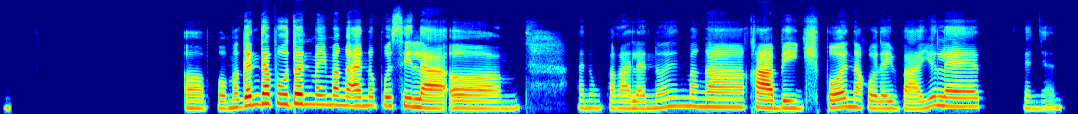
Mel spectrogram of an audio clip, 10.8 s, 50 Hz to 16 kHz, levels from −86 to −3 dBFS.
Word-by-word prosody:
dun. - - -17 1.7
Opo, 190 -1 -6
maganda 265 +8 +5
po 300 -1 +1
dun 300 -1 +6
may 285 0 -2
mga 260 -3 +2
ano 255 - -4
po 245 0 -4
sila, 220 -6 +2
um, 185 -1 -3 0.6
anong 195 0 -11
pangalan 185 0 -5
nun, 235 +6 -7
mga 220 -2 -2
cabbage 195 -3 +2
po 205 +2 +1
na 215 -3 -4
kulay 185 -1 -4
violet, 235 +7 -2 0.4
ganiyan. 185 +2 -15
205 Hz, 115 wpm, -20 LUFS, 185-245 Hz, 1.7 s, dun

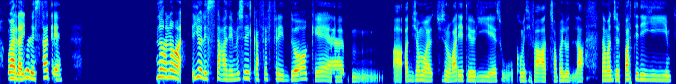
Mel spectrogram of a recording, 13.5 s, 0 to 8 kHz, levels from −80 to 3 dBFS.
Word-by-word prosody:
Guarda, 215 -3 +8
io 255 +7 +4
l'estate 210 -4 +4 1.9
No, 270 +1 +4
no, 255 -3 +7 0.3
io 270 +1 +1
l'estate 200 -5 +4
invece 195 +6 -5
del 220 -2 -2
caffè 180 +1 -6
freddo 175 +2 -1
che 150 -4 -5
è, 135 0 -4 0.2
mhmm, 130 -1 -15 0.4
ha - - -2
ha - - -1
diciamo 155 +1 -3
è 140 -1 -3
ci 140 +1 -14
sono 150 -3 -4
varie 155 +3 -1
teorie 145 -3 -6
su 135 - -14
come 140 0 -7
si 140 -1 -14
faccia, 135 0 -2
poi 145 +1 -4
lo 145 -1 -3
la 130 -1 -3 0.3
la 155 - -1
maggior 160 +1 -2
parte 170 +3 0
dei 160 -3 -6
160 Hz, 145 wpm, -24 LUFS, 145-195 Hz, 1.9 s, Guarda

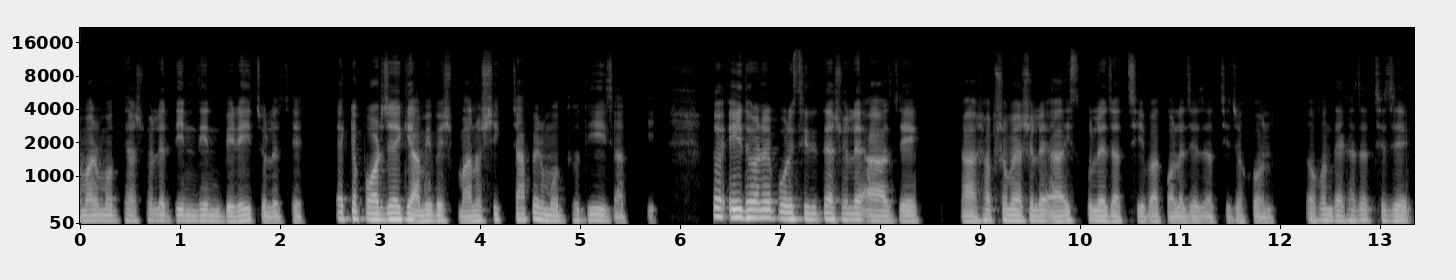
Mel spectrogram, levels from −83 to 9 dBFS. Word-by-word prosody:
আমার 105 +1 0
মধ্যে 105 +1 -3
আসলে 110 +2 -4
দিন, 105 -1 +1
দিন 105 -1 +2
বেড়েই 105 +4 +3
চলেছে। 90 -1 -3 0.5
একটা 135 +3 0
পর্যায়ে 125 +1 +6
গিয়ে 125 -4 +5
আমি 105 - +4
বেশ 100 -1 +1 0.2
মানসিক 100 +4 -1
চাপের 120 +2 +1
মধ্য 100 -4 -2 0.2
দিয়েই 115 -3 +1
যাচ্ছি। 85 0 -9 0.6
তো 180 - +3 0.2
এই 165 - +8
ধরনের 160 0 +5
পরিস্থিতিতে 130 -2 +2
আসলে 120 0 0 0.2
আ - - +2 0.2
যে 100 -1 +1 0.6
আ - - +1
সবসময় 105 0 +2
আসলে 105 +1 +1
আ - - +3 0.2
স্কুলে 100 0 0
যাচ্ছি 95 +1 -4
বা 95 - 0
কলেজে 90 +1 -1
যাচ্ছি 85 +1 -7
যখন, 90 -1 -4 0.4
তখন 110 +5 -2
দেখা 100 +1 -2
যাচ্ছে 105 0 -5
যে 105 - +2
105 Hz, 170 wpm, -22 LUFS, 95-120 Hz, 0.6 s, এই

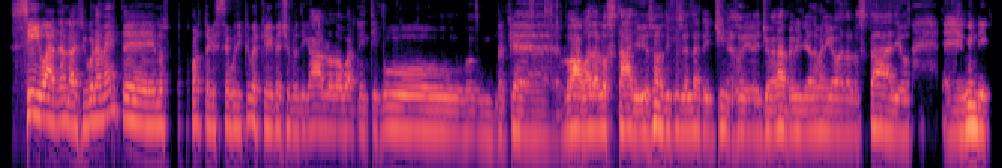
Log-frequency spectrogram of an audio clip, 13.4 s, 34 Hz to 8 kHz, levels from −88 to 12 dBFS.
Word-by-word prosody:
Sì 205 - +5
guarda, 160 -4 +5
allora 145 -3 +2
sicuramente 160 0 +1
è - - 0
lo 140 0 -1
sport 140 +1 -8
che 130 - -4
seguo 130 0 -4
di 125 - -4
più 145 +7 -10
perché 145 -4 -3
mi 125 - -1
piace 125 0 -4
praticarlo, 120 +1 -3
lo 120 0 -2
guardo 120 0 -5
in 115 - -10
TV, 120 +1 -10
uhm, 115 -4 -2
perché 110 +2 -3 0.6
va 120 +2 +7
vado 120 +1 +3
allo 120 +1 +3
stadio, 120 -1 +3
io 115 +2 +1
sono 140 -2 +3
tifoso 120 0 -4
della 115 +1 -1
Reggina, 110 +1 -5
sono 110 +2 -4
di 110 - -5
Reggio 110 +1 -4
Calabria, 115 0 +1
quindi 115 0 -2
la 115 - -1
domenica 115 0 -3
vado 110 0 -4
allo 110 -1 -10
stadio, 115 -2 -1 0.4
ehm, 110 +2 -4
quindi 125 -2 +5
120 Hz, 190 wpm, -23 LUFS, 115-135 Hz, 0.6 s, va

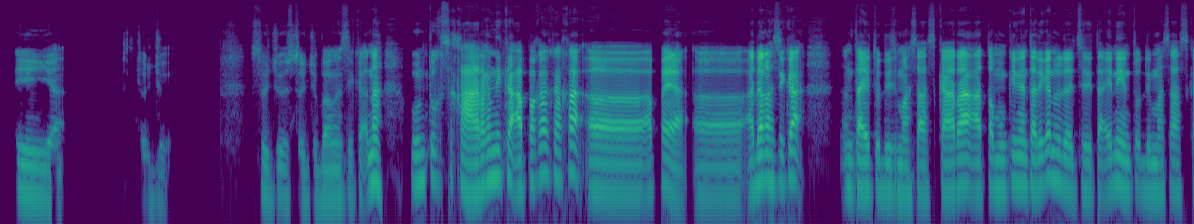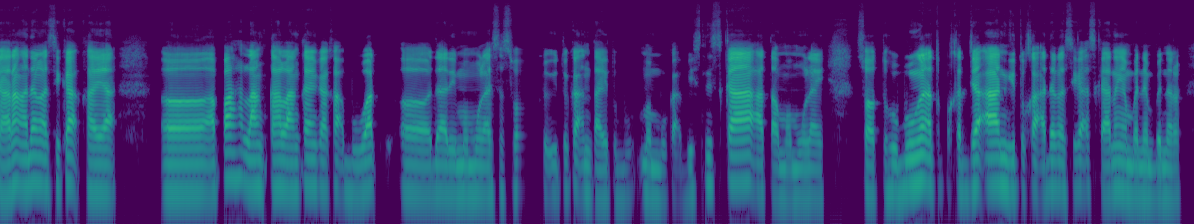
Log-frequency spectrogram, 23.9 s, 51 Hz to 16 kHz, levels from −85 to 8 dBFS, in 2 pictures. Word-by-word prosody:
Iya, 110 -4 -7 0.6
setuju. 100 -1 -20 0.9
Setuju 110 0 -14
setuju 100 0 -9
banget 100 0 -8
sih, 110 - -14
Kak. - - -6
Nah, 155 -2 +2 0.2
untuk 155 +3 -8
sekarang 130 +3 +4
nih, 175 - -2
Kak, 130 - +5
apakah 180 +5 0
Kakak, 180 +3 +2
eee, 120 -2 0
apa 120 - -5
ya, 105 - +7
eee, 110 0 -6
ada 125 - +5
nggak 155 - +1
sih, 155 - 0
Kak, - - +7 0.4
entah 130 0 +2
itu 125 +1 0
di 125 -1 -7
masa 115 0 -2
sekarang, 125 +4 +5
atau 125 +2 +1
mungkin 140 +3 0
yang 140 - -2
tadi 135 +4 +4
kan 170 - +4
udah 135 -5 +2
cerita 125 -1 -5
ini 130 +2 +2
untuk 130 +1 -10
di 125 - -9
masa 120 +1 -4
sekarang, 120 +6 +2
ada 140 +2 0
nggak 135 -2 -1
sih, 130 - -9
Kak, 145 +1 +2
kayak, 120 -2 +2 0.4
eee, 120 0 -1
apa, 165 +5 -3
langkah-langkah 130 -1 +1
yang - - -8
Kakak 125 0 -6
buat 120 +3 -2 0.6
dari, 115 0 -3
eee, 115 - -11
memulai 115 0 -6
sesuatu 125 +2 -16
itu, 115 +2 -15
Kak, 125 - -4
entah 105 -2 -4
itu 100 0 -18
bu 105 +3 -30
membuka 105 -3 -15
bisnis 125 +6 -17
kah, 150 -2 +6
atau 110 -2 -4
memulai 105 0 -6 0.3
suatu 115 0 -6
hubungan 135 +6 +2
atau 140 - -20
pekerjaan 140 +2 +3
gitu, 125 -1 -7
Kak, - - 0
ada - - -5
nggak 125 -3 -4
sih, - - -11
Kak, - - -6
sekarang 115 +2 -2
yang 115 - -9
bener-bener 110 -1 -7
120 Hz, 195 wpm, -25 LUFS, 115-135 Hz, 0.9 s, ya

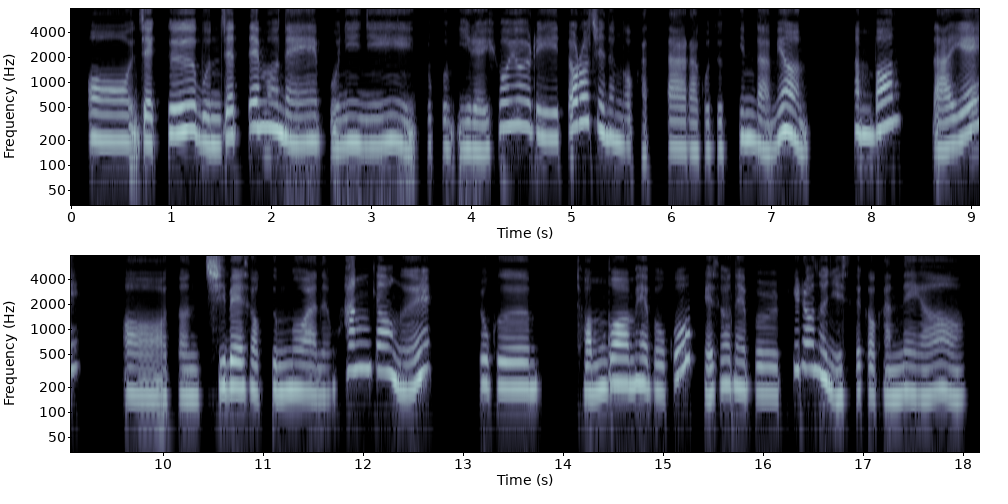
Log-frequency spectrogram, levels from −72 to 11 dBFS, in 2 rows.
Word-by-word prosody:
어 205 -1 +1
인제 195 -5 +1
그 250 +2 +7
문제 195 +3 +1
때문에 230 -10 +3
본인이 185 +1 -2
조금 175 -1 -11
'일의 160 0 -3
효율이 280 -7 -1
떨어지는 285 -10 +2
것 180 - -8
같다.'라고 165 -2 -5
느낀다면 205 +5 +1 0.5
한번 265 +8 +2 0.3
나의 225 - +1 0.4
어 80 -2 -2
어떤 165 - -5
집에서 200 0 +4
근무하는 185 -2 -1 0.2
환경을 315 - +1 0.5
조금 200 -2 0 0.4
점검해 215 +4 +3
보고 255 - -2
개선해 205 +3 -2
볼 175 -2 -4
필요는 330 -7 +1
있을 165 +1 -5
것 175 -1 -5
같네요. 165 +1 -3
200 Hz, 230 characters per minute, -23 LUFS, 175-240 Hz, 0.5 s, 그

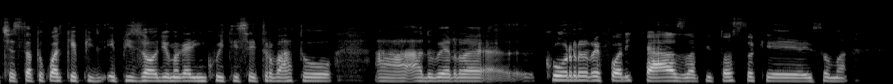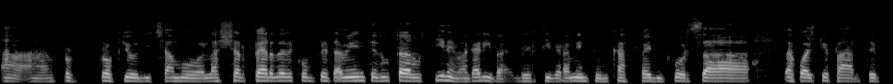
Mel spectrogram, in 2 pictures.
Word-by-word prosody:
C'è 170 - -1
stato 175 +3 0
qualche 175 +1 +4
epi 165 -2 -5
episodio 170 -1 +2
magari 165 0 +4
in 165 0 +2
cui 170 0 -1
ti 170 - -5
sei 160 +1 -2
trovato 165 -1 0 0.4
a 155 -1 -1
a 160 - 0
dover, 165 0 +1
ehm, 160 0 -2
correre 195 -2 +4
fuori 175 0 +2
casa, 160 -1 +5
piuttosto 170 +3 -3
che 155 -2 0
insomma, 155 -1 -3 0.5
a 150 -3 -7 0.2
a 145 - -14
pro 170 -4 -6 0.2
proprio, 165 -1 0
diciamo, 155 -1 -3
lasciar 160 +3 -3
perdere 170 -1 +2
completamente 170 +1 0
tutta 170 +2 +1
la 170 - +8
routine 180 +5 -3
e - - -1
magari 165 +4 -2
vai 140 - -6
a - - -20
berti 150 +2 -5
veramente 150 0 -1
un 140 - -6
caffè 155 +1 -3
di 145 0 -5
corsa 150 -2 0 0.3
da 165 - -1
qualche 165 -1 -1
parte. 150 0 -4
160 Hz, 150 wpm, -27 LUFS, 150-170 Hz, 0.5 s, la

